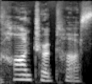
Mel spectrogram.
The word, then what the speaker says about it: Contra Costa: this is um and Costa Contra area and Contra Costa Contraosta thank you I always get that wrong Contraosta but these vines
